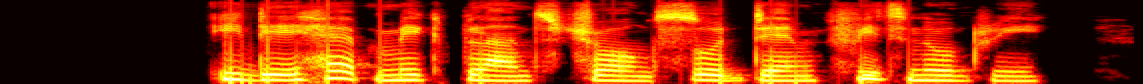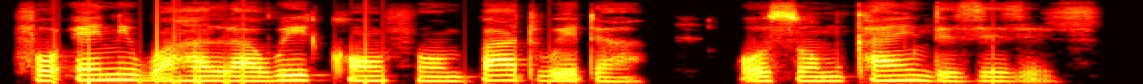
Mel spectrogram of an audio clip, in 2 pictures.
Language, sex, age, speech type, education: Nigerian Pidgin, female, 15-29, spontaneous, tertiary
